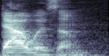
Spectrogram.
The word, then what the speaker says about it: Taoism: is also the same the T makes more of a soft T or D sound so often say Taoism the reason for the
